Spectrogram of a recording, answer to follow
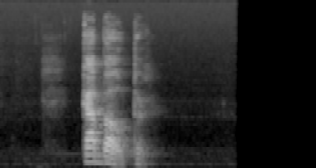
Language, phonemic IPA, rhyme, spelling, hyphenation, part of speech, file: Dutch, /ˌkaːˈbɑu̯.tər/, -ɑu̯tər, kabouter, ka‧bou‧ter, noun, Nl-kabouter.ogg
